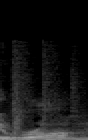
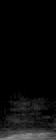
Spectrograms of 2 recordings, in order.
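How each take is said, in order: First: The word starts with a clear r sound. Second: The word starts without a clear r sound. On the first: The speaker calls it right. "I meant to say wrong" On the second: The speaker calls it wrong. "not wong"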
